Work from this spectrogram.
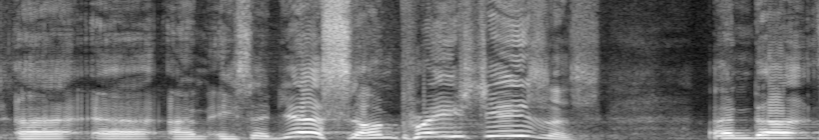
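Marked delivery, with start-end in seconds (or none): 1.4-3.0 put-on high, loud, slow Kansas accent. The Kansas doctor scolding the young student, in accent. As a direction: stretch it out like the Kansas prophet. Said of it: "in a Kansas accent".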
